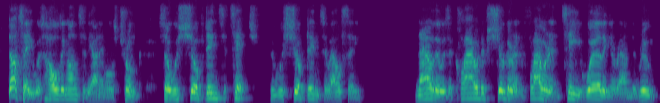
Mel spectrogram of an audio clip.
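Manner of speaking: ordinary delivery, nothing marked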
